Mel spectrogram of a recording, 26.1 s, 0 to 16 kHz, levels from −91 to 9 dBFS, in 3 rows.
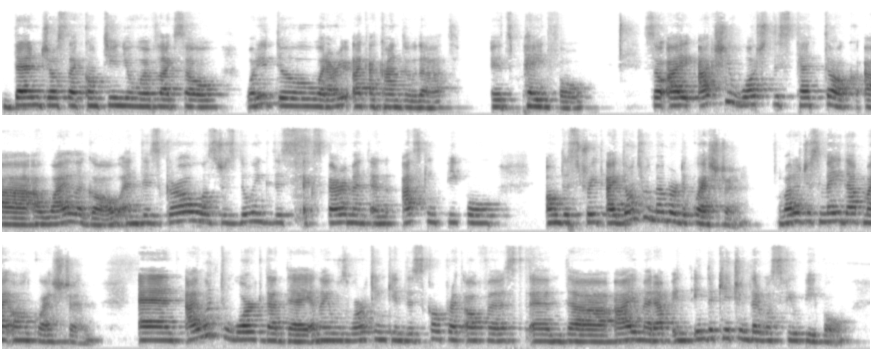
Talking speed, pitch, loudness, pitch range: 200 wpm, 205 Hz, -25 LUFS, 185-225 Hz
